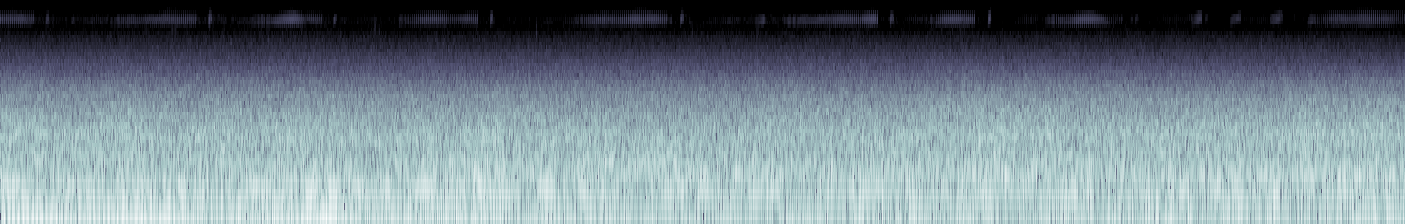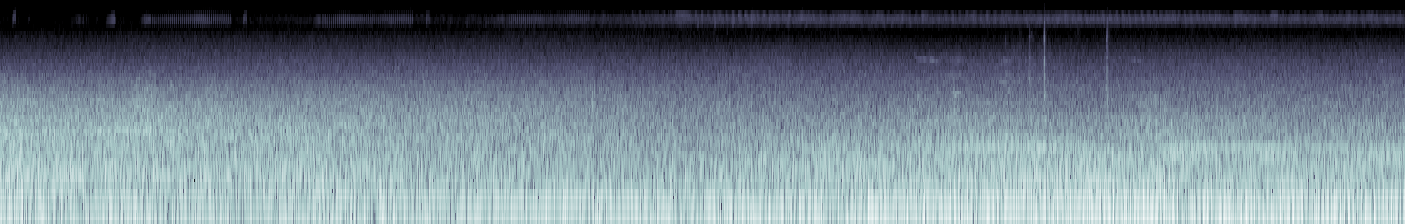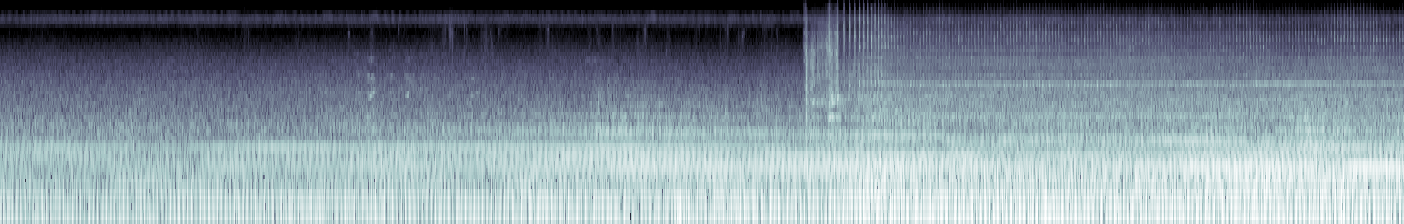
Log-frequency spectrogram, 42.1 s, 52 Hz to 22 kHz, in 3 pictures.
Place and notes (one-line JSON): {"title": "Fox Glacier, Westland-Distrikt, West Coast, Neuseeland - Intro to Fox Glacier", "date": "2017-02-26 11:44:00", "description": "Who would like to go to a f***ing place like a heliport?\nIt's a quarter to noon on Sunday 26th Feb. 2017. The breathtaking landscape of the Southern Alps and a parking lot. A well regulated walk to the Fox Glacier with lots of signs telling you not to dos. At 00:57 a \"caterpillar wheel barrow\" adds more noise - totally okay on a Sunday.\nHelicopters at all times!\nYou might not hear it, but at 11 to 16kHz there is song of a small critter.", "latitude": "-43.50", "longitude": "170.04", "altitude": "240", "timezone": "Pacific/Auckland"}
